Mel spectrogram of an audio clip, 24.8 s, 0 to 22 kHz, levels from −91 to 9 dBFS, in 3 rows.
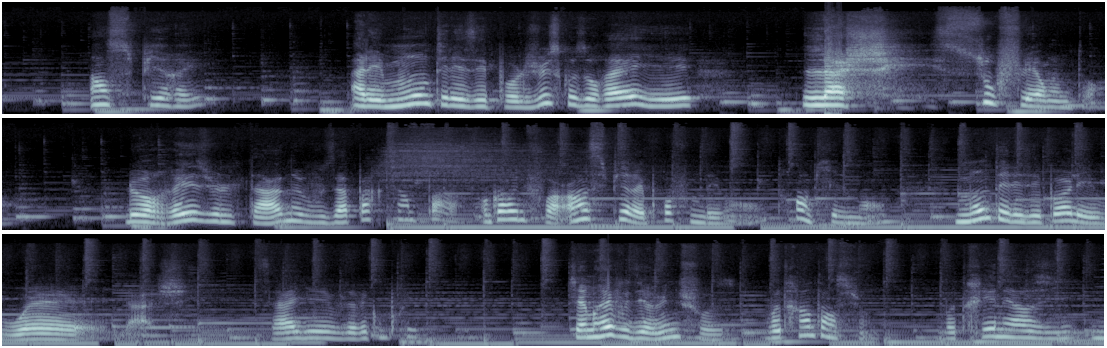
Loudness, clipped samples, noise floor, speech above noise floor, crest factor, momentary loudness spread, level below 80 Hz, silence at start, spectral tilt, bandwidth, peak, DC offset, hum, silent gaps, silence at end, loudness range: -18 LUFS; under 0.1%; -44 dBFS; 27 dB; 18 dB; 23 LU; -40 dBFS; 0.45 s; -6.5 dB/octave; 18.5 kHz; 0 dBFS; under 0.1%; none; none; 0 s; 7 LU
